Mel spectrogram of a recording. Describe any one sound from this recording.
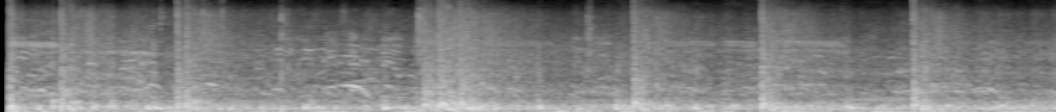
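Gas canisters are fired with loud bangs that echo several times.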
